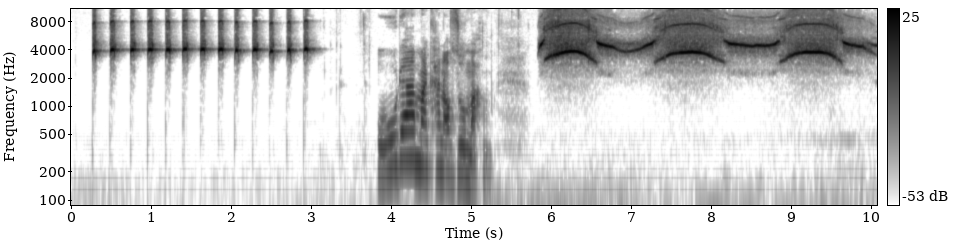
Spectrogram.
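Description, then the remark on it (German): A dog whistle gives a rapid run of about ten short, shrill pips, then a man speaks briefly before three long, warbling whistle tones rise and fall, loud, the three tones used as a search whistle signal for a dog. “Das sind so die drei Töne, die ich so ja, geläufig kenne für den kleinen Suchenpfiff.”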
